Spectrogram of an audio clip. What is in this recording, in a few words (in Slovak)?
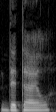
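"detail", Slovak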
